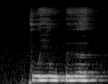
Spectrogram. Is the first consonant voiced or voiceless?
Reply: voiceless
